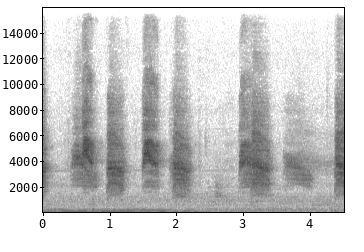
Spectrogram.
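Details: Common starlings (Sturnus vulgaris) visiting a garden suet feeder, adults accompanied by fledglings amid a busy flock: six loud, grating screeches, spaced unevenly, with a brief quiet gap midway, recorded on camcorder.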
